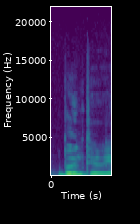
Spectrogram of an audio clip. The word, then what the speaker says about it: Ubuntu: Ubuntu.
